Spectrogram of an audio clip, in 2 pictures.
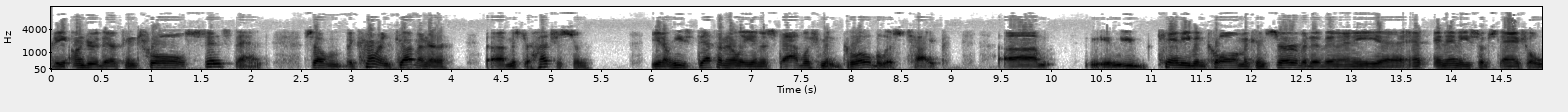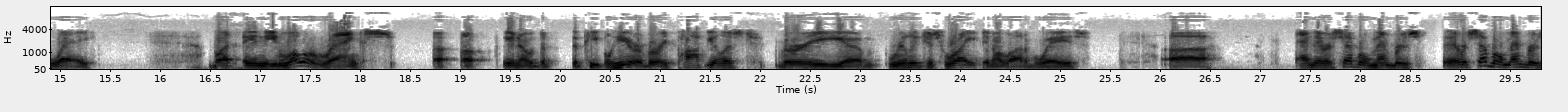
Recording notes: For a short half hour, cut shut further by some technical difficulties getting the call connected.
